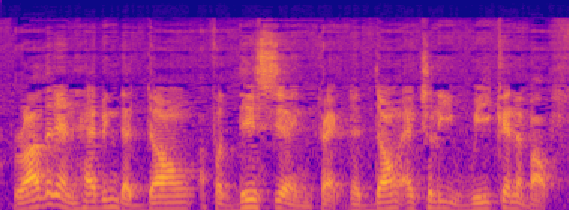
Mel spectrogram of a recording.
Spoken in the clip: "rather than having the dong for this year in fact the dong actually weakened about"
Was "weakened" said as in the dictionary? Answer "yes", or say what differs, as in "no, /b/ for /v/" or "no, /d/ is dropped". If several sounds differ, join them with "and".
no, /d/ is dropped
